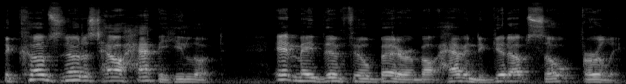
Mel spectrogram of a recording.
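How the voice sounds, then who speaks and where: A man reading a children's story aloud as expressive narration. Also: mid-range voice, normal speed. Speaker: children's story reader and host.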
